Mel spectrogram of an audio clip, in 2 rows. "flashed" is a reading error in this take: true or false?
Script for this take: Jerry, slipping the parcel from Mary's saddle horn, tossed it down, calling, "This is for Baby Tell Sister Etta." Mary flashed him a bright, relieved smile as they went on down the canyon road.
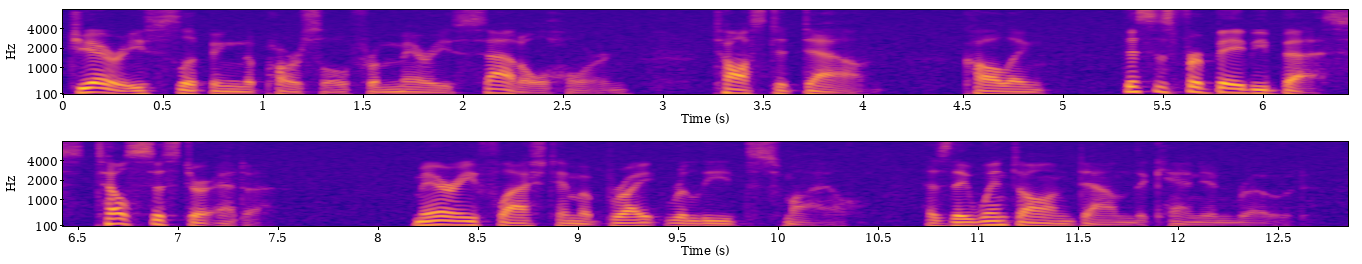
false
